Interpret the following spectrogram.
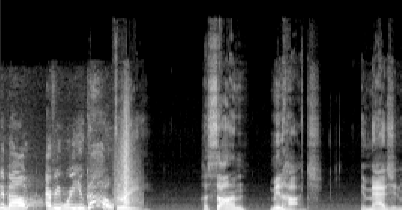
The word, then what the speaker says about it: Hassan Minhaj: long into the conversation ellen mistakenly pronounced hassan's name as hasan minaj instead of hassan minhaj hassan was a little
